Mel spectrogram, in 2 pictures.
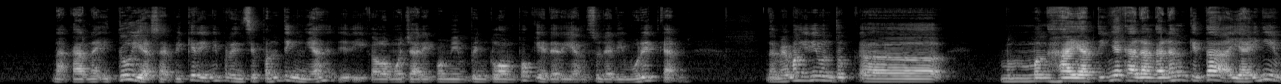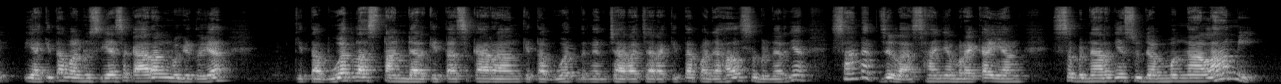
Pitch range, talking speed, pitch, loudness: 130-165 Hz, 135 wpm, 145 Hz, -22 LUFS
